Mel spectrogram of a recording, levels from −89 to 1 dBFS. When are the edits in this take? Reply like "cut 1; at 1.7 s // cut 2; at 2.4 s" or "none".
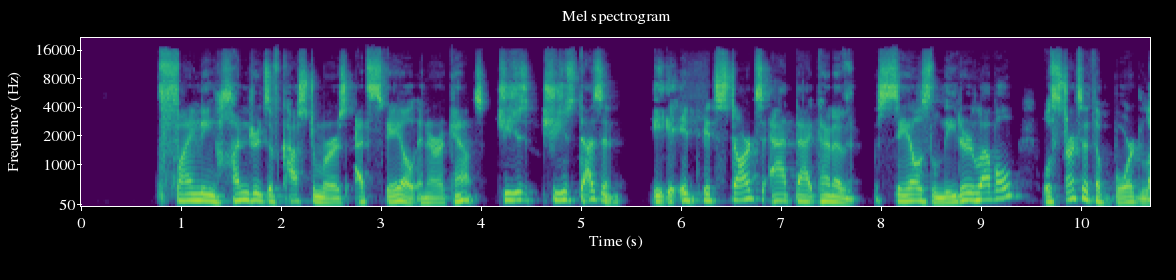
none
